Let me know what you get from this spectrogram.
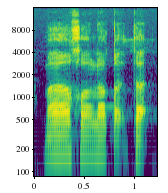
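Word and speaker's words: مَا خَلَقْتَ: sukun di tengah-tengah kalimat maka dibacanya Qolqolah Sugro makhalqta gitu enggak terlalu tebal Ininya pantulannya makholaq kok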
